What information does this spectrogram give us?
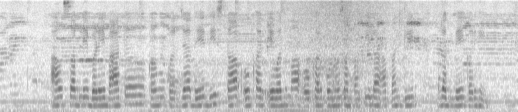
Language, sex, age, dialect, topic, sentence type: Chhattisgarhi, female, 41-45, Eastern, banking, statement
